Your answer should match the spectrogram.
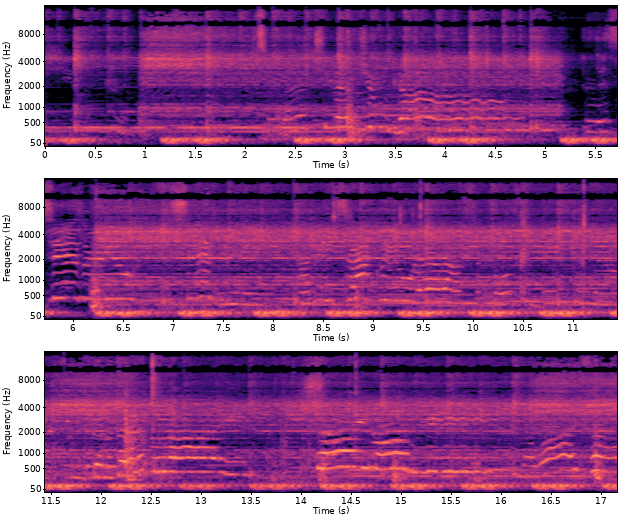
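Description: A voice singing a pop-style melody over a backing track with a steady bass beat, with a brief break about five seconds in.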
